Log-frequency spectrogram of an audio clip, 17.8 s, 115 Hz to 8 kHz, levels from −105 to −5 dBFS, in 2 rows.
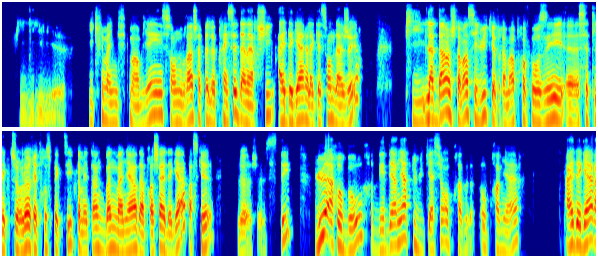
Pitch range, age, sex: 135-180 Hz, 30-49, male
